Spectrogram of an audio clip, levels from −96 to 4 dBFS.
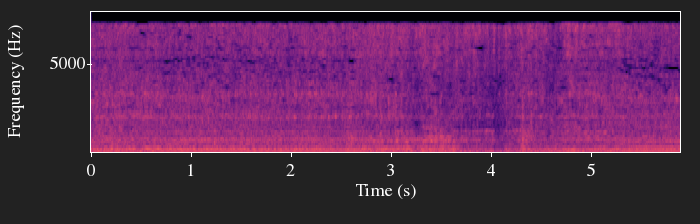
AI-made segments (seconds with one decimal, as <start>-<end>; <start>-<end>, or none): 0.0-0.7; 2.7-5.3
